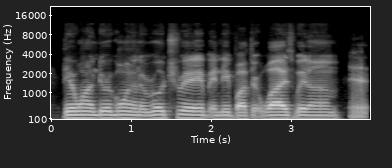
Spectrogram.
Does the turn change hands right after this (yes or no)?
no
